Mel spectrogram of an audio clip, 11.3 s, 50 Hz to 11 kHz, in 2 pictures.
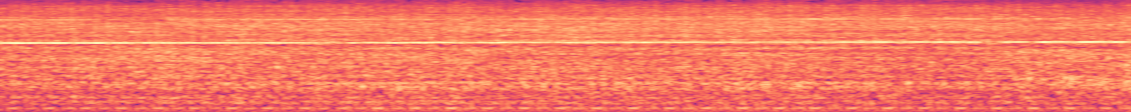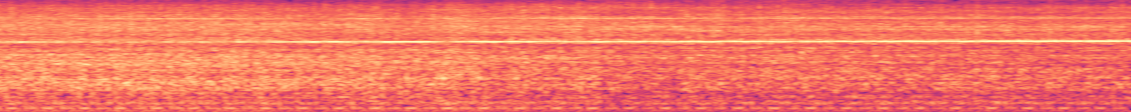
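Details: Hyster with Cummins 8.3 (505 cid) diesel, HX40 turbo with machined small 6cm exhaust housing, idling with no load: steady high whistle over rumbling idle; about 35 psi drive pressure for under 20 psi boost, housing far too restrictive, later replaced by HX55 11cm.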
